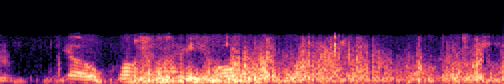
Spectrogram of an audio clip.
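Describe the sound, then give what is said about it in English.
Strong wind buffeting a microphone: a loud, steady, muffled rumble that continues throughout, with a voice briefly heard talking near the start. “It's super windy. Super windy.”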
